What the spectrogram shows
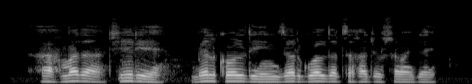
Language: Pashto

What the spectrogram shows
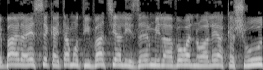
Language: Hebrew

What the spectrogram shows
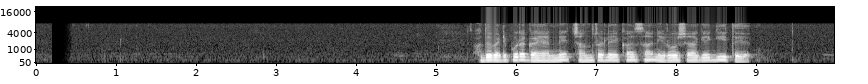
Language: Sinhala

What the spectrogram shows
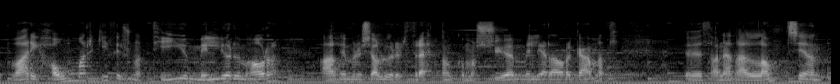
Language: Icelandic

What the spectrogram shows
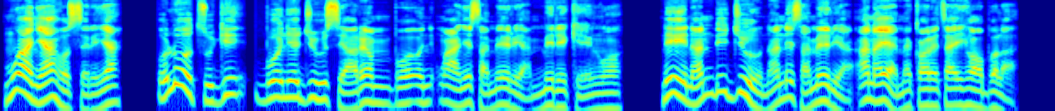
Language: Igbo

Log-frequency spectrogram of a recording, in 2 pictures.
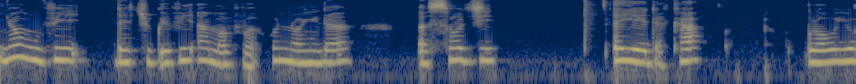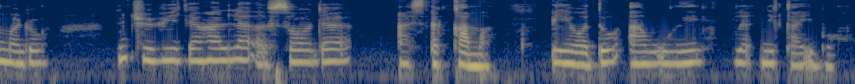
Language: Ewe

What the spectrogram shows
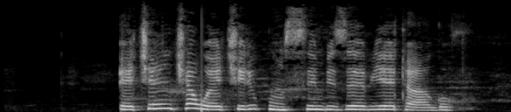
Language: Ganda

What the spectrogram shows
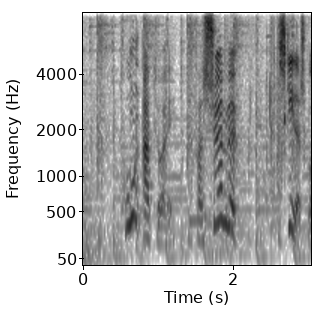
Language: Icelandic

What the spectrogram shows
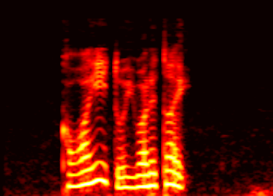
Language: Japanese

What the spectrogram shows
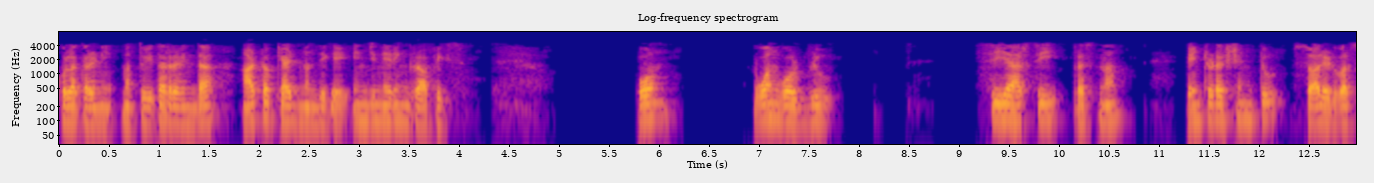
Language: Kannada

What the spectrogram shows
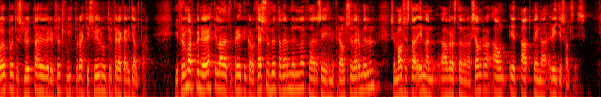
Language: Icelandic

